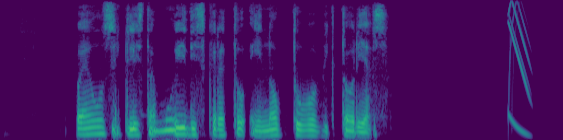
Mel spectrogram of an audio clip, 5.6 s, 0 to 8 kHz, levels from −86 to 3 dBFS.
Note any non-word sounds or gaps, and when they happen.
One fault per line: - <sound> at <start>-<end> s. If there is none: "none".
- chirp at 5.1-5.3 s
